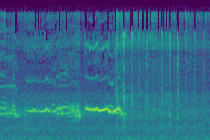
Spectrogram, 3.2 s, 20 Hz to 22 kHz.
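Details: Close recording of rock pigeon chicks begging in New York City, September 5, 2023: two drawn-out, high whistled squeals, the second brighter and slightly falling, with low traffic noise beneath.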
